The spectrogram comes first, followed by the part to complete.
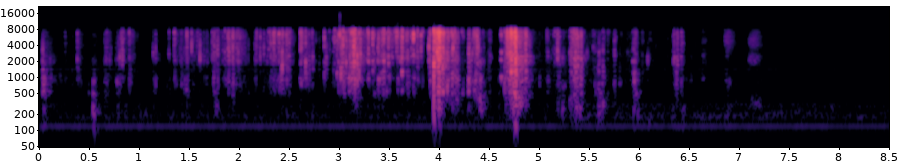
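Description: Foil wrapper of an Upper Deck Ultimate Collection hockey card pack crinkling and tearing as it is ripped open by hand, the loudest rips about four and five seconds in, then dying down to a few light rustles.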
